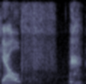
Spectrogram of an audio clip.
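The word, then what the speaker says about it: Guelph: e ele vive em eu pronuncio o gelf ele vive então em gelf no Canadá igual o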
